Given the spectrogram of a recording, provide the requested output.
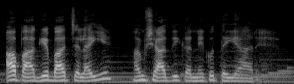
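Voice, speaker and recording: A woman's voice: on the low side, steady tone, moderate pace, faint music behind, close to an everyday voice. A woman voicing an impatient middle-aged husband who orders his wife around. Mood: respectful. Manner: curt, ordering.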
